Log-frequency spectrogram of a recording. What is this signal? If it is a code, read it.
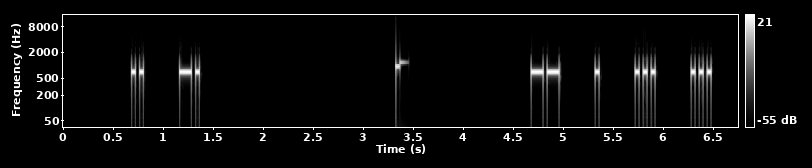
Morse code, heard as a keyed tone, about 30 wpm, spaced as for 17 wpm, 700 Hz. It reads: IN MESS
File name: course / 30:10wpm / 108 Lesson 18f - Letter m - Words 30wpm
